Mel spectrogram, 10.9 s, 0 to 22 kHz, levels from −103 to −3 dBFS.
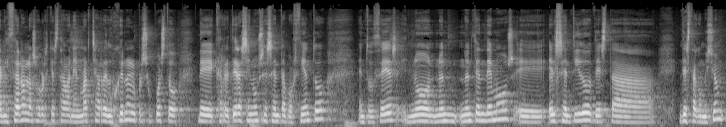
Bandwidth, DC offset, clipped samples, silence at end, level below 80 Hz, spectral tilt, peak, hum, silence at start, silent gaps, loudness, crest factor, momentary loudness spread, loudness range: over 20 kHz; under 0.1%; under 0.1%; 0 s; -52 dBFS; -4.5 dB/octave; -6 dBFS; none; 0 s; none; -22 LUFS; 16 dB; 7 LU; 2 LU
